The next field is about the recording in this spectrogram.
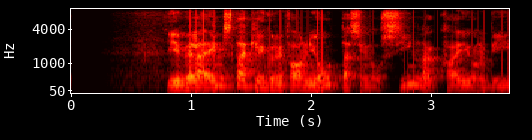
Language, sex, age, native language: Icelandic, male, 40-49, Icelandic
